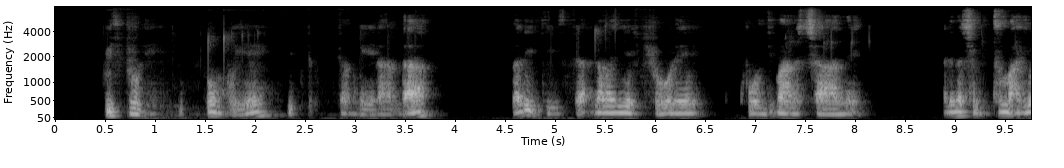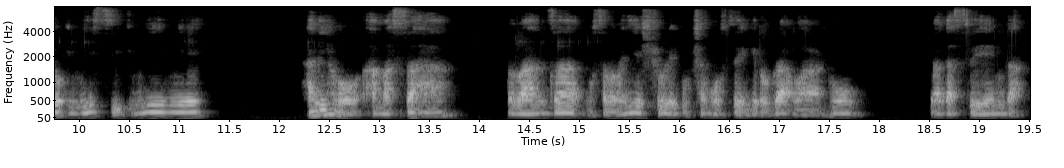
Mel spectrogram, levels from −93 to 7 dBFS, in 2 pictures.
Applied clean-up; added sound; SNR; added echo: neural mask model DeepFilterNet 3.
